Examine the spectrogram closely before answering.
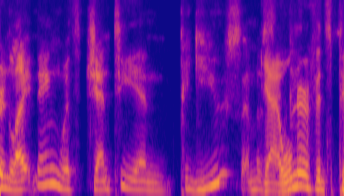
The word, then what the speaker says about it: Pegues: JJ Pegues? Sure. Pegues, you got it.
